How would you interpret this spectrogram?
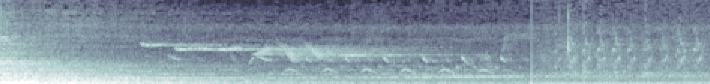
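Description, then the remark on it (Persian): Birdsong chirps quietly over a steady low rumble of background noise, with a high whistled note followed by a series of short repeated chirps, then a sudden louder burst near the end. “آواز پرنده.”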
